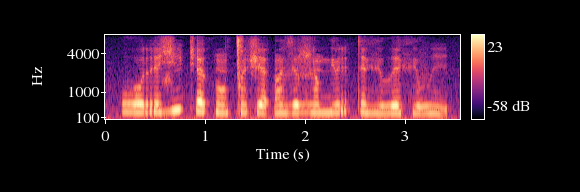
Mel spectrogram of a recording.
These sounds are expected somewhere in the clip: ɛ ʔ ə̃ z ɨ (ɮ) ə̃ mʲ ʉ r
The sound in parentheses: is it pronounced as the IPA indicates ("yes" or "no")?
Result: yes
